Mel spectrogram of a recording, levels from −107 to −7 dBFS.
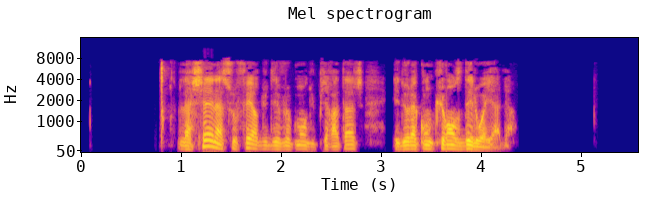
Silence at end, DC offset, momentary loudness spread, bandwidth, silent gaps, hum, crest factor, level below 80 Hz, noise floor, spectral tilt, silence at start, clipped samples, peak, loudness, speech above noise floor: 1.25 s; under 0.1%; 12 LU; 8.4 kHz; 3.04-3.11 s; none; 18 dB; -54 dBFS; under -90 dBFS; -4.5 dB/octave; 0.8 s; under 0.1%; 0 dBFS; -17 LUFS; over 73 dB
